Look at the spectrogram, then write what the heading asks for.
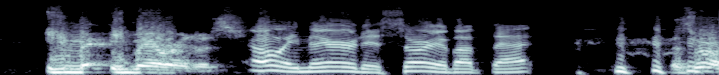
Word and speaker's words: emeritus: a mcnight professor I don't know how to pronounce emiritus Emeritus oh Emeritus sorry about that that's all right at the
